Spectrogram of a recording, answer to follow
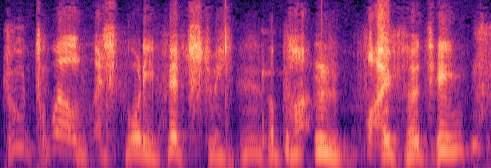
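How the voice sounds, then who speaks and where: An actor playing a wounded gangster crying out in panicked agony in an old radio melodrama. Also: male voice, sits high, measured pace, a bit bright. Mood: agonised, panicked. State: in pain, crying out. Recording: dull old radio broadcast.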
